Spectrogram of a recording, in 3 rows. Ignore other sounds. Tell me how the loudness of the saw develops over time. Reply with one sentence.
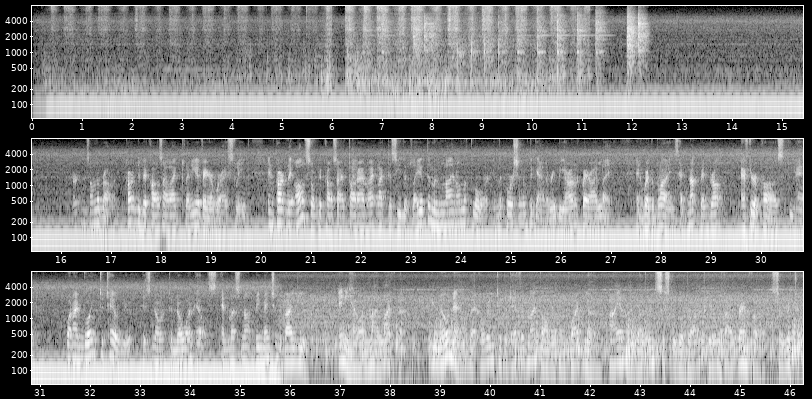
The volume of the saw goes up.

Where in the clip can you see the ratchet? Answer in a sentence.
The ratchet can't be heard in this clip.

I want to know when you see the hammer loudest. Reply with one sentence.
The volume of the hammer peaks at 12 seconds.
